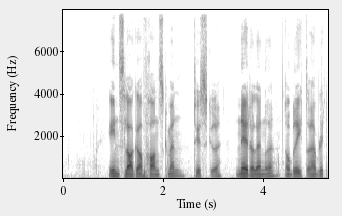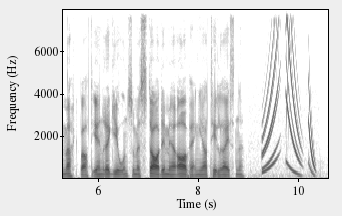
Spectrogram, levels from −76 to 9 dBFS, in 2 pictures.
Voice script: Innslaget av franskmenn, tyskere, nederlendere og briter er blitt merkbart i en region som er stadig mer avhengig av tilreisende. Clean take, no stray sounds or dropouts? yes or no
no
